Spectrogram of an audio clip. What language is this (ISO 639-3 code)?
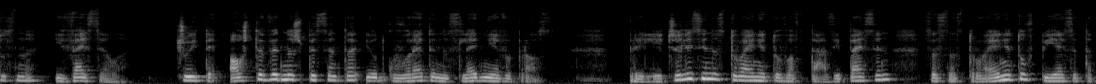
bul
